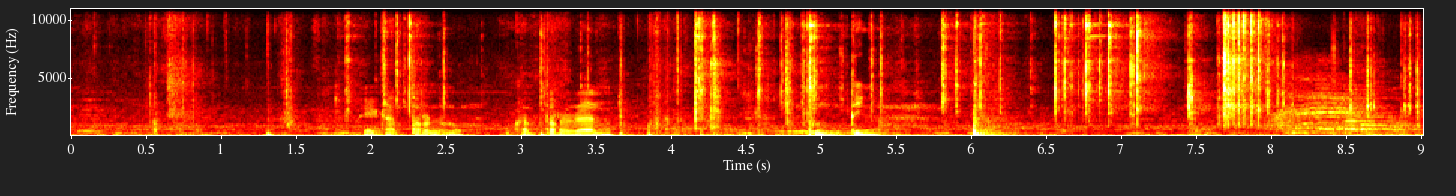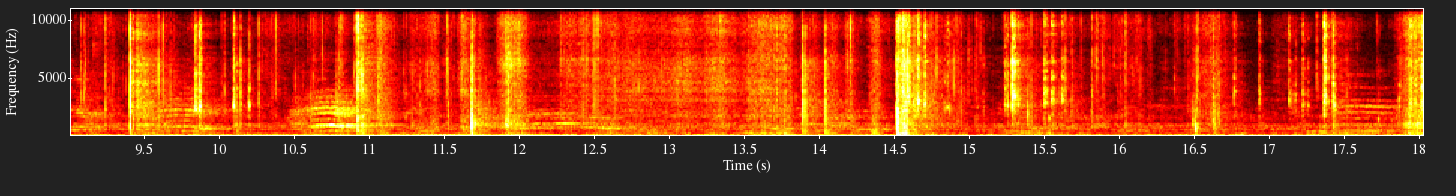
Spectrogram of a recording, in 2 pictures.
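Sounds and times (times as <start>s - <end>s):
wrapping tearing and crinkling: 8.1s - 18.0s
knife cutting packing tape: 10.8s - 16.8s.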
